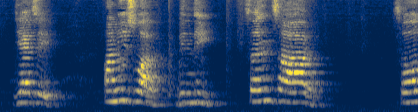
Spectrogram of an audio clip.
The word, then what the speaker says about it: संसार: अनुस्वार का उच्चारण आधे म के समान, जैसे संसार इसमें आधा म की आवाज आती है, और विसर्ग के उच्चारण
